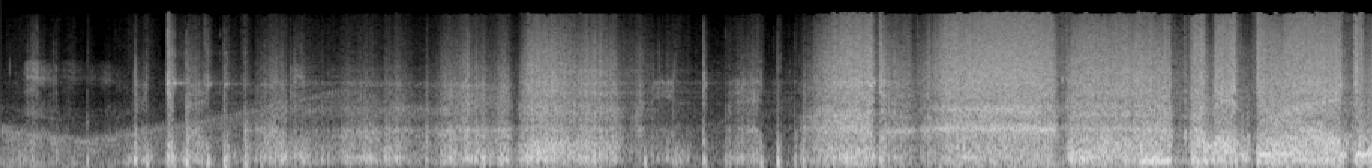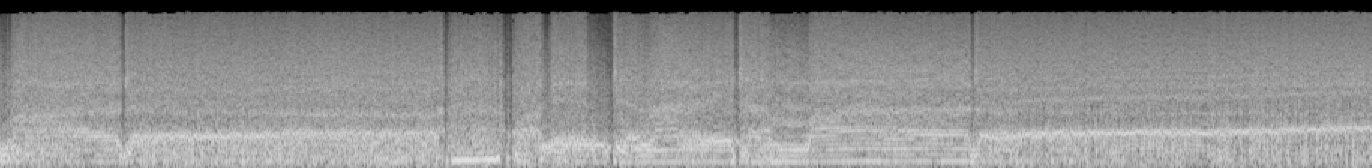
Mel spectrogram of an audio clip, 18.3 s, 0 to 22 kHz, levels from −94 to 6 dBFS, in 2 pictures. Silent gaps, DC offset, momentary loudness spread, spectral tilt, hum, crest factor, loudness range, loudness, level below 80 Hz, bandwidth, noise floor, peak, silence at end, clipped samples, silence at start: none; under 0.1%; 15 LU; -4 dB/octave; none; 10 dB; 10 LU; -11 LUFS; -32 dBFS; 17 kHz; -34 dBFS; -2 dBFS; 0 s; under 0.1%; 0 s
